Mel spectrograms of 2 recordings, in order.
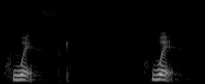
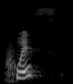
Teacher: if we put our fingers up to our mouth and we say the word whisk we feel a stronger burst of air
